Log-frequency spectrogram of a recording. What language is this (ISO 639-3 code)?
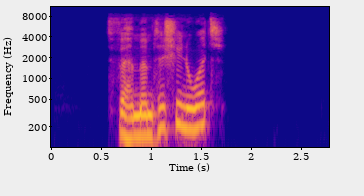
kab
